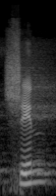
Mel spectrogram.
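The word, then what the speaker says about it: شين: Coba perhatikan, mari kita bedakan sin, shin, sod. Kalau shin pasti dari tengah, coba shin, coba sha. Nah, harus bisa membedakan shu, shi. Nah, ini kan dari mana ini? Dari pertengahan lidah.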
